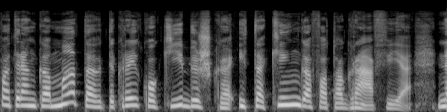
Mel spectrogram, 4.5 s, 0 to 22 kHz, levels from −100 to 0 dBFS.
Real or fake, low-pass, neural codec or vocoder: real; 14.4 kHz; none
